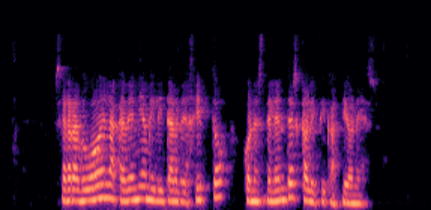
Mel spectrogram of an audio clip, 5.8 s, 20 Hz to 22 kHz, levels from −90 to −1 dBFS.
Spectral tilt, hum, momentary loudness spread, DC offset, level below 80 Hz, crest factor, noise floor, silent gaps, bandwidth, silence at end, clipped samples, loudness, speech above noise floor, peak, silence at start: -7 dB/octave; none; 8 LU; under 0.1%; -68 dBFS; 16 dB; -81 dBFS; none; 6.4 kHz; 0.85 s; under 0.1%; -21 LUFS; 61 dB; -4 dBFS; 0.75 s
